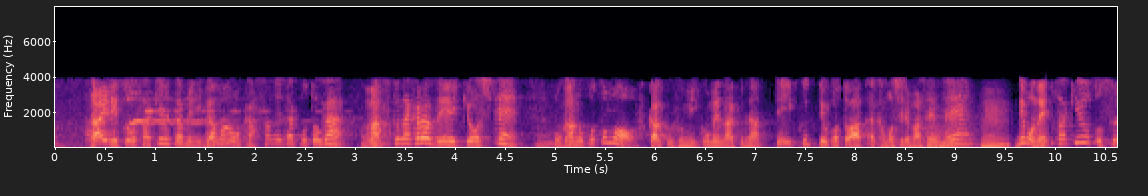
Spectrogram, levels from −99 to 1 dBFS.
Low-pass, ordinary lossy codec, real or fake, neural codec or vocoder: 7.2 kHz; AAC, 16 kbps; real; none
